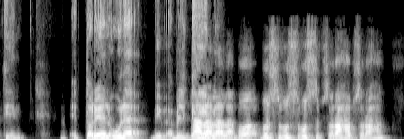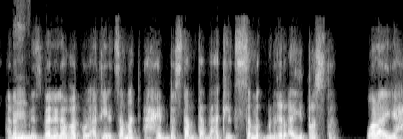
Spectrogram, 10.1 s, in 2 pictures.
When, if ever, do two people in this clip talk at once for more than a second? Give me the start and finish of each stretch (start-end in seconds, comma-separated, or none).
none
